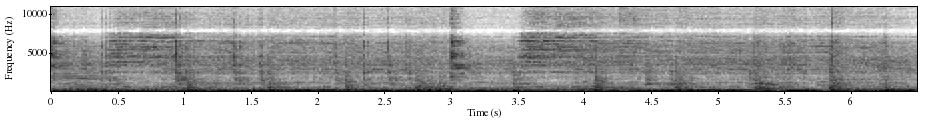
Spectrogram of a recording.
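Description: A rock band playing live: drum kit with steady strikes over electric guitar and a heavy, sustained low bass line.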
